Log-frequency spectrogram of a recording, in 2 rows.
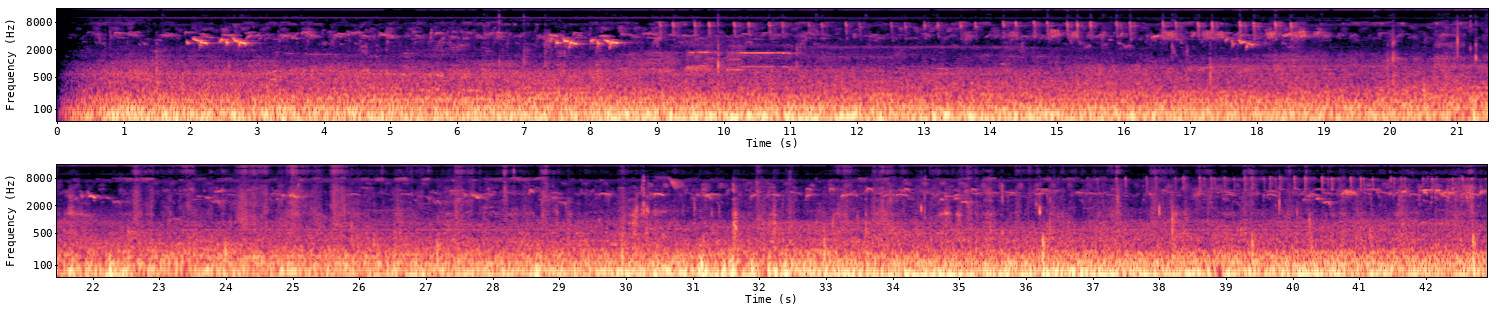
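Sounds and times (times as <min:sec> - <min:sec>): small birds chirping: 0:00.0 - 0:42.9
rooster crowing: 0:09.3 - 0:11.4
steady low rumble: 0:11.1 - 0:42.9.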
